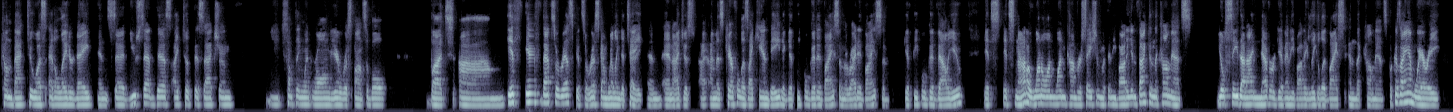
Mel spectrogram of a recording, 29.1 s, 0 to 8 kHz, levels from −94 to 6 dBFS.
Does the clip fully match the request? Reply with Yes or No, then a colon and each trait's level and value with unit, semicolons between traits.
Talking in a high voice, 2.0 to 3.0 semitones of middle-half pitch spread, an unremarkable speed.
No: low, 135 Hz; narrow, 2.4 semitones; average, 190 wpm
